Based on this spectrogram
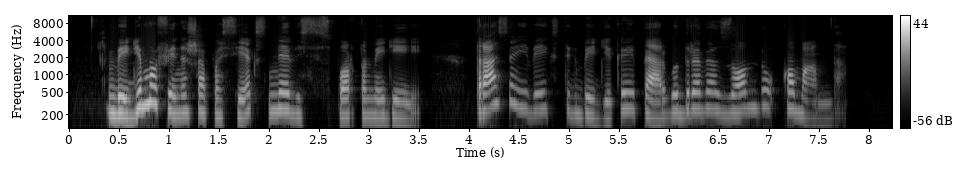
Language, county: Lithuanian, Kaunas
